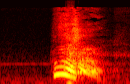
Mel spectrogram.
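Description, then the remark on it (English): A single sharp, loud sneeze bursts out after a moment of near silence, with a quick breathy onset and a voiced trailing edge. “I'm going to sneeze, for one thing.”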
